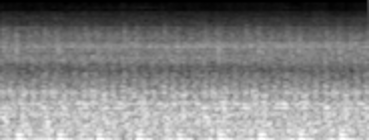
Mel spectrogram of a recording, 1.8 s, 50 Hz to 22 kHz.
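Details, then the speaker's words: 1978 Sylvan boat, 2.5 liter Iron Duke engine with new aftermarket alternator: steady, even low idle without knocks or misses, normal; charging at 13.49 volts at idle. "All right, so we're just at an idle right now. Everything's fine."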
